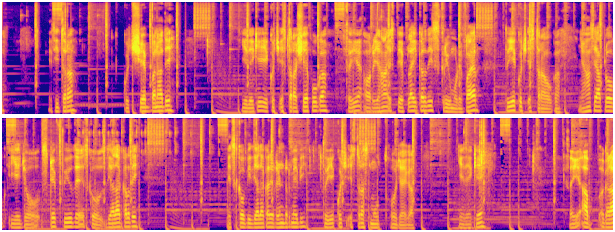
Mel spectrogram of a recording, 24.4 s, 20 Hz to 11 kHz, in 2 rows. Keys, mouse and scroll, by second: 3.2-3.6 scroll down 1, 4.0 Caps_Lock, 4.1-5.3 middle click, 4.5 Caps_Lock, 5.2 Tab, 5.7 shift+middle click, 5.9-6.3 shift+middle drag, 7.4 click, 7.7 click, 9.3-9.9 middle click, 10.1-10.5 scroll down 1, 10.5-11.2 middle drag, 13.7-16.6 drag, 18.1-18.6 scroll up 2, 20.9-21.6 drag, 22.8-23.8 middle click, 24.0-24.4 scroll down 1.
